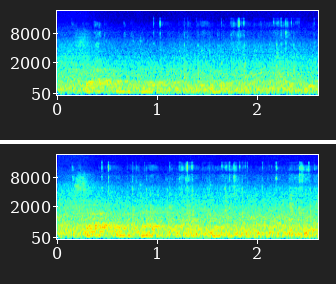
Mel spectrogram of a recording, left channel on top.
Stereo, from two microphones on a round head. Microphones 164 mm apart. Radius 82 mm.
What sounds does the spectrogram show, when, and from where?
0.1 s a man speaking: 10° right (ahead or behind), 5.5 m; by 2.5 s centre (ahead or behind), 4 m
